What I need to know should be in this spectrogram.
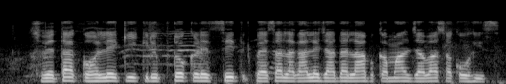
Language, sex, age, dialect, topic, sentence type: Magahi, female, 56-60, Northeastern/Surjapuri, banking, statement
